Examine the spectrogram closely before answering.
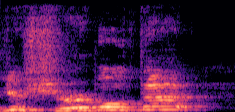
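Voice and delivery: high, loud incredulous question; acted alarmed doubt; doubting outcry. Comrade doubts the battle plan, incredulous question.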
